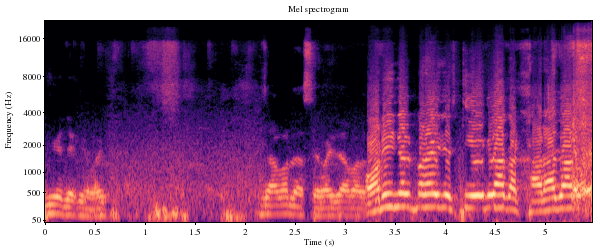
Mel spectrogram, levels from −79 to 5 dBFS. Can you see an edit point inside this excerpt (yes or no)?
no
